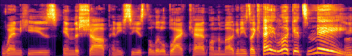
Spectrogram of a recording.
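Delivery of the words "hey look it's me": put-on shrill, very high, very loud pure joy. Quoting a cynical character spotting a cat mug in a shop, with mock pure joy. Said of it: "pure joy".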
